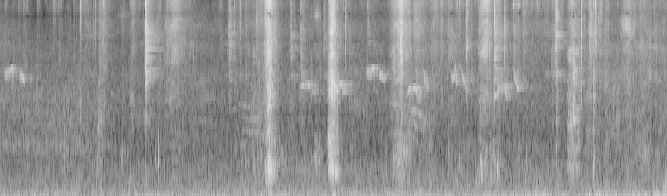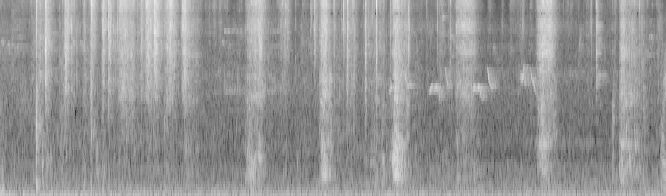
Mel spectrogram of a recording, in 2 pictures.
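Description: Small birds chirping now and then, with scattered short knocks and rustles from handling close to the microphone over a steady low rumble; the loudest knocks come about four, five and sixteen seconds in.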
